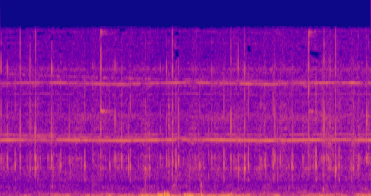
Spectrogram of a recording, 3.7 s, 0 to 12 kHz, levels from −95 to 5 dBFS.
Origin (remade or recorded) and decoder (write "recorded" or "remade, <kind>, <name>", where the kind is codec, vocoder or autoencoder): recorded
